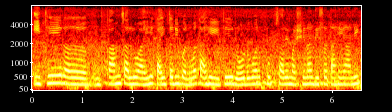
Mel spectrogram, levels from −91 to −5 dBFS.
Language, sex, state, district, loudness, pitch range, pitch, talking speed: Marathi, female, Maharashtra, Gondia, -12 LUFS, 225-245 Hz, 235 Hz, 145 wpm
